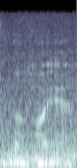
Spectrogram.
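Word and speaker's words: La Jolla: it's a going off LOL and six it's pronounced La Hoya M Hoya it's right here thanks no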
